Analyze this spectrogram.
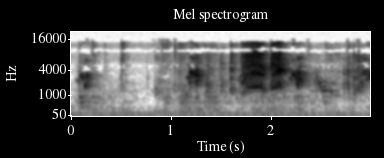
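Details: A Jenday conure annoying another bird gives harsh, grating squawks in short bursts, loudest near the middle, over a steady low indoor hum.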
